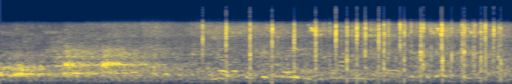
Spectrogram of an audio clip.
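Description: Spectator chatter, then from about two and a half seconds in, a run of close, sharp hand claps at about three a second as the dogs are gaited around the ring.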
